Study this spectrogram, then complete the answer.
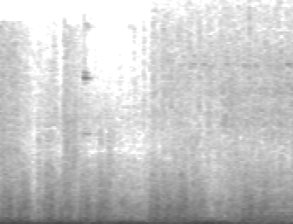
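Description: Naval bombardment of Hong Kong in the War in the Pacific strategy game, a dense, continuous low rumble of explosive blasts and rolling booms that stays loud and steady without a break.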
